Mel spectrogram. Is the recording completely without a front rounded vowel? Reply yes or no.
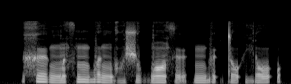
no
